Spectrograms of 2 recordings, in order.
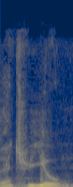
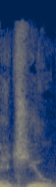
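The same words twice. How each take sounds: First: It has a standard international French pronunciation. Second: It has a local Quebec French pronunciation. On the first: This is how it should be said for everyone. The speaker calls it right. "mais il faut dire un tuyau" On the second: This is how people say it locally. The speaker calls it wrong. "Ici, on dit un tuyau"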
